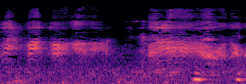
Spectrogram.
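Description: A man making a high, squeaky duck-like squawking noise with his voice: a quick run of short squeaks, then one longer squawk near the end.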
